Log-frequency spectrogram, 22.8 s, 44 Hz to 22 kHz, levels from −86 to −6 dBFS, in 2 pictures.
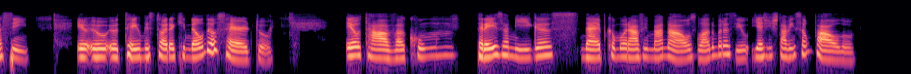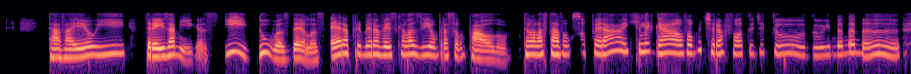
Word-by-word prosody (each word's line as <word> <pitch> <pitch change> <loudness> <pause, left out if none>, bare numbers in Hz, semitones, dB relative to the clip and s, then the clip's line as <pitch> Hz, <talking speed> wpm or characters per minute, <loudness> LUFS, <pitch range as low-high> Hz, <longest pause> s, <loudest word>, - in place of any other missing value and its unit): assim, 175 -6 -4 0.6
eu 185 0 +3
eu 185 0 +3
eu 185 0 +1
tenho 180 +1 +2
uma 185 - -4
história 185 -3 +2
que 205 - -7
não 180 +3 +3
deu 275 0 +5
certo. 150 - 0 1.0
Eu 210 +2 +6
estava 170 -4 +4
com 205 +5 -7 0.3
3 200 +4 +5
amigas 200 +1 -2
na 180 -2 +4
época 175 +3 -3
eu - - -2
morava 185 -1 +2
em - - -5
Manaus, 175 -2 +1
lá 160 0 0
no 210 - -7
Brasil, 230 -9 -3
e 190 - -2
a 185 - +3
gente 200 0 -9
estava 190 -3 -1
em 195 - -4
São 230 +5 -5
Paulo. 145 - +3 1.3
Tava 185 -2 +1
eu 210 +4 +1
e 245 +3 -4 0.2
3 195 0 +4
amigas, 200 -12 -3
e 260 - 0
2 165 - -1
delas, 155 -4 -1
era 225 +6 +5
a 255 - +2
1ª 235 -1 -1
vez 220 0 0
que - - -7
elas 235 -1 0
iam 220 -1 -1
pra 195 - -4
São 195 -1 -8
Paulo. 155 -7 -1
Então 230 0 -1
elas 230 +1 +2
estavam 235 -1 +1
super: 260 -2 -3
"Ai, 295 +4 +1
que 295 - -10
legal, 270 -3 +2
vamos 260 +6 -2
tirar 255 -3 -1
foto 245 0 -6
de 270 - -15
tudo 235 -5 -7
e 220 - -8
nã-nã-nã", 230 -3 -3
205 Hz, 170 wpm, -22 LUFS, 180-235 Hz, 1.3 s, Eu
